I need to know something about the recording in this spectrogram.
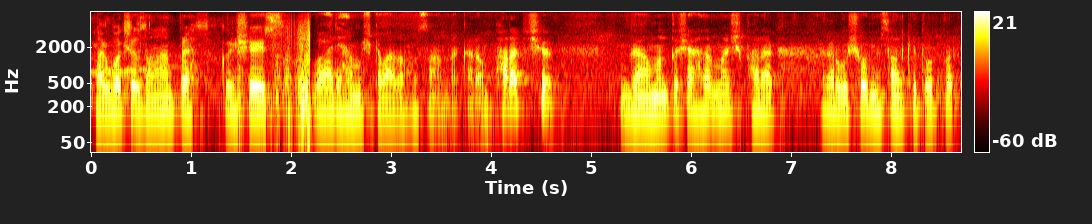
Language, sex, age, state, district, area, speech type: Kashmiri, male, 45-60, Jammu and Kashmir, Shopian, urban, spontaneous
